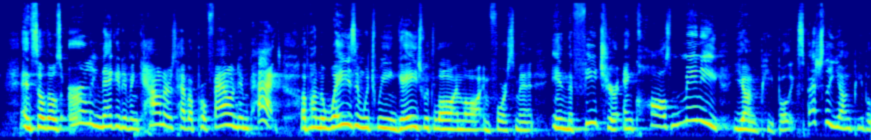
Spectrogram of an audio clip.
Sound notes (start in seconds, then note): none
